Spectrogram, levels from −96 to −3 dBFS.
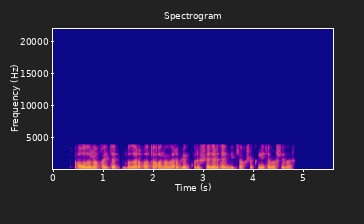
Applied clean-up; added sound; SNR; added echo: none; none; none; none.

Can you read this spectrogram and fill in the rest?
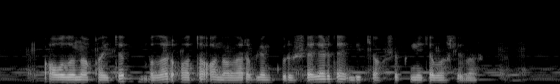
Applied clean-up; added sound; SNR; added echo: none; Guitar; 18 dB; none.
